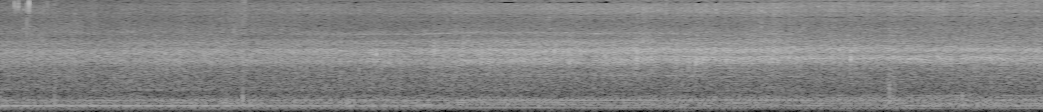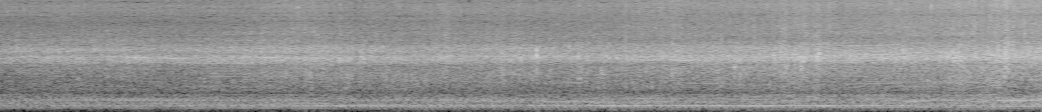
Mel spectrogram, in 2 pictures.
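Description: Jeep Wrangler's engine running at low revs as it crawls over a rocky trail, growing steadily louder as it comes closer, with some hiss from the tyres on rock and mud.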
